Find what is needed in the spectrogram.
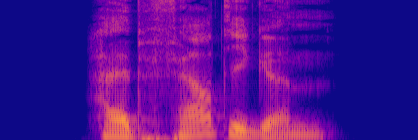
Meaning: strong dative masculine/neuter singular of halbfertig
- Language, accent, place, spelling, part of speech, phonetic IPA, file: German, Germany, Berlin, halbfertigem, adjective, [ˈhalpˌfɛʁtɪɡəm], De-halbfertigem.ogg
